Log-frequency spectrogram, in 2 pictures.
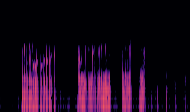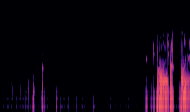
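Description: Low, gurgling rumbles in several bursts with quiet gaps: stomach growling, ordinary gut sounds often linked to hunger.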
